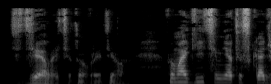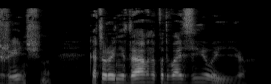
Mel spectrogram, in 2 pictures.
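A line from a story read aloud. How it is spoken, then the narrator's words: Soft enveloping voice in ear. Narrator (Russian): мягким обволакивающим голосом сказала ему прямо в ухо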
